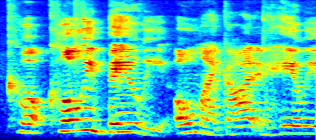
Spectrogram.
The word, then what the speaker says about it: Bailey: So moving on to Chloe Haley. Hi, is that how you pronounce her last name? Chloe Bailey.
